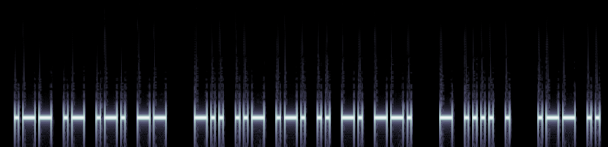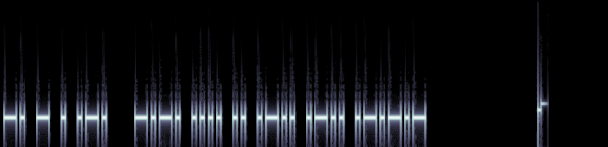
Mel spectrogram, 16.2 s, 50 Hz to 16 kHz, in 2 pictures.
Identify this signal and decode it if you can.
Morse code, heard as a keyed tone, about 22 wpm, 700 Hz. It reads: WARM DURING THE WINTER CHILL.
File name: Difficult Sentences with Hints - 22wpm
